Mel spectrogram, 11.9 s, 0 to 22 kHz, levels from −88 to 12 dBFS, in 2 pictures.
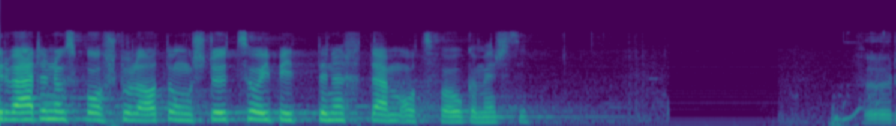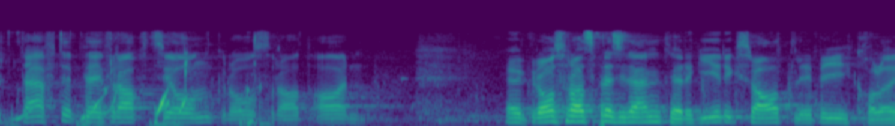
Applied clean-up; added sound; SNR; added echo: none; Water / Liquid; 10 dB; none.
